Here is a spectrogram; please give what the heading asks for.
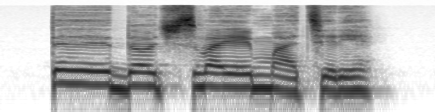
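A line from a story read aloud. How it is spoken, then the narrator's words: Said after laughing. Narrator (Russian): сказал он, вдоволь отсмеявшись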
